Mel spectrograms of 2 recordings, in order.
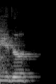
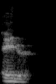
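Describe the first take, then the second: First: The name starts with a vowel other than A. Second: The name starts with an A vowel sound. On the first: The speaker calls it wrong. "it's not Eater" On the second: The speaker calls it right. "pronounce it with an A"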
